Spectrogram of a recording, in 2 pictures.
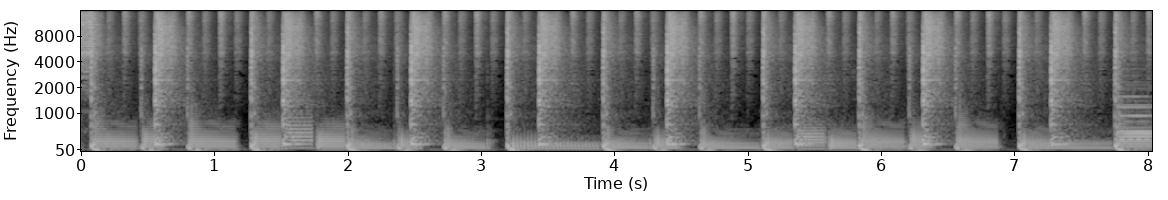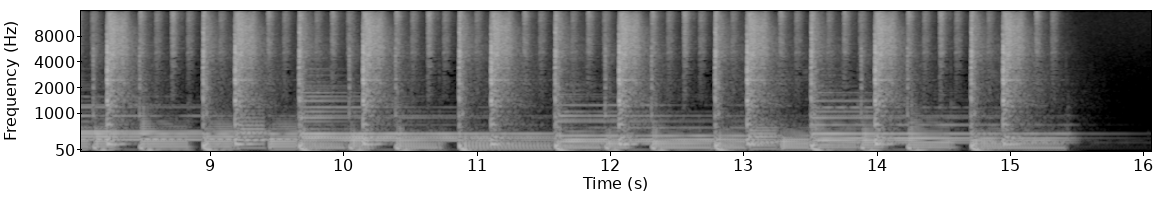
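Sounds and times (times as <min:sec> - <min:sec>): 
bass playing a sixteenth-note beat: 0:00.1 - 0:15.5.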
